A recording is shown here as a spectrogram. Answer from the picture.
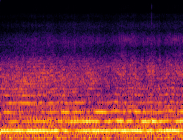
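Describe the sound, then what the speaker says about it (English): A sim racing game's race car engine drones at steady idle-like revs, a sustained tonal hum with strong harmonics and no voices over it, holding level throughout. "the engine fires back up and Norchie accelerates heavily out of the pit lane"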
